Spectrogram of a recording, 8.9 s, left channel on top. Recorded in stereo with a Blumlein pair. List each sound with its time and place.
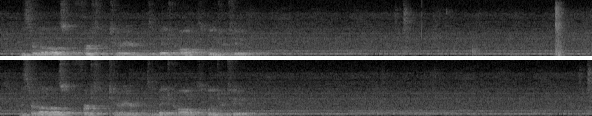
0.3 s a man speaking: 45° right, 3.5 m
